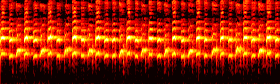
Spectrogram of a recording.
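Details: Male cockatiel in mating behaviour sings a steady, repeating pattern of harmonic whistled and warbling notes, about two per second, clear and uninterrupted.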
